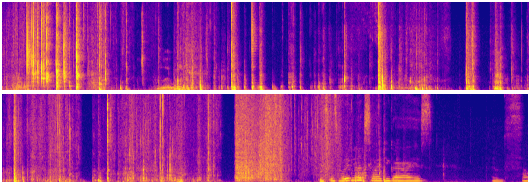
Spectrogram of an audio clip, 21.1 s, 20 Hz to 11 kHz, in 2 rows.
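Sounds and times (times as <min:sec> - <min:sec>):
packaging tearing and crinkling: 0:00.0 - 0:02.5, 0:10.6 - 0:17.6.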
